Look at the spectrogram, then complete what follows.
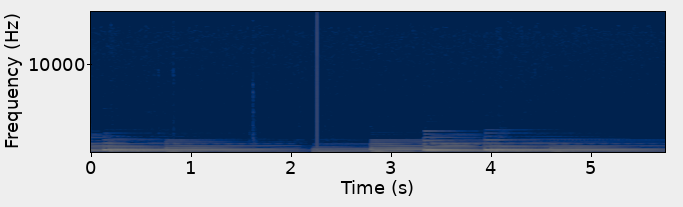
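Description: Background piano music: gentle chords and melody notes struck every half second or so and left to fade.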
